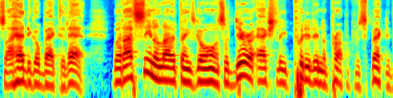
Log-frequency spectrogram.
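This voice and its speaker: In a clean recording with a silent background, a man with an American accent speaks at fairly high pitch in a dark, mellow tone with ordinary pitch variation. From Washington DC. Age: 70s. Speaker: community elder. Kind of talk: interview.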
